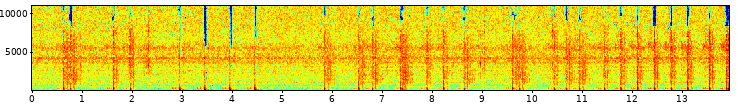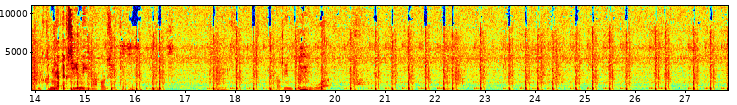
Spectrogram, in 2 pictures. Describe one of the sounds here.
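Footsteps tap steadily across a hard floor.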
